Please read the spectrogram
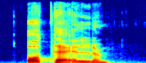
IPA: oˈtɛl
